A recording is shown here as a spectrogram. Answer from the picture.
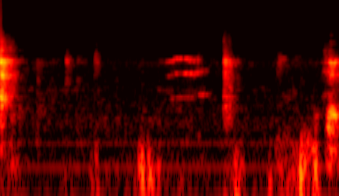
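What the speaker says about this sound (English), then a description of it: "Cat." A domestic cat meows several times, short close calls with small rustles and movement noises between them, no talking.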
